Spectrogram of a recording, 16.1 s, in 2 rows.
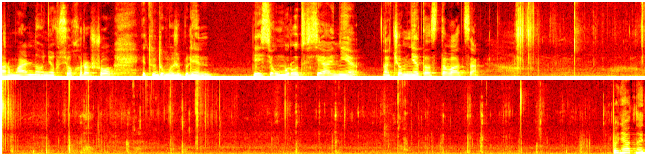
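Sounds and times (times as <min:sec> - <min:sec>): woman chewing crunchy flatbread: 0:06.1 - 0:15.8.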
